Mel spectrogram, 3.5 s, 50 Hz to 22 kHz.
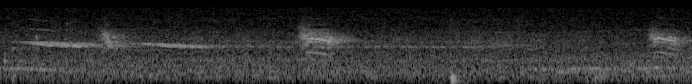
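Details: Brown shrike, a winter visitor, in Ubon Ratchathani, Thailand, on 3 January 2021. It gives short harsh, rasping bursts about a second apart. Thin whistles from other birds run continuously underneath.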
